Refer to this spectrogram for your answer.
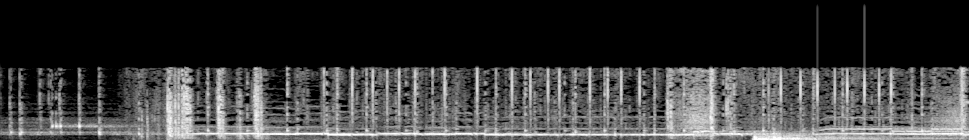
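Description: A printing machine in a factory runs steadily, printing a written story, with a constant mechanical hum and a dense, rapid clatter of clicks. It grows louder after a soft start, and near the end the tone shifts lower and rougher.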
